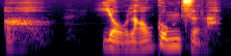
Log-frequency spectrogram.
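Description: A man's voice: low voice, takes it slowly, a little mellow, no room sound. A man voicing a genial, worldly woman in her fifties who chuckles and pries as she talks. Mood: chatty. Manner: cheerful, chuckling, prying.

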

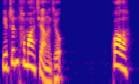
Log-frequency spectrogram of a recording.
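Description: A brash young woman who scolds and swears with a quick temper, as a man puts her on in an audiobook. Her voice sits high and swings widely, recorded dry with faint music underneath. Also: huge pitch swings, a little mellow, dry recording. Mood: gruff teasing. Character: hot-tempered blunt young woman cousin. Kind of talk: audiobook reading.

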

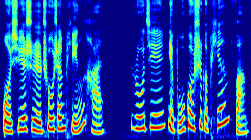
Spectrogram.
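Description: A woman's voice: sits high, lively intonation, slow pace, a little mellow, dry recording, faint music behind, voice pushed up. A woman doing a sneering scheming concubine. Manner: mocking, sighing, sarcastic.

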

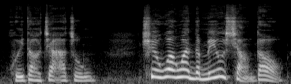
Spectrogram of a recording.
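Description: Woman, audiobook narrator, measured storytelling, husky breathy voice at a middle pitch. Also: sing-song, dry recording.

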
